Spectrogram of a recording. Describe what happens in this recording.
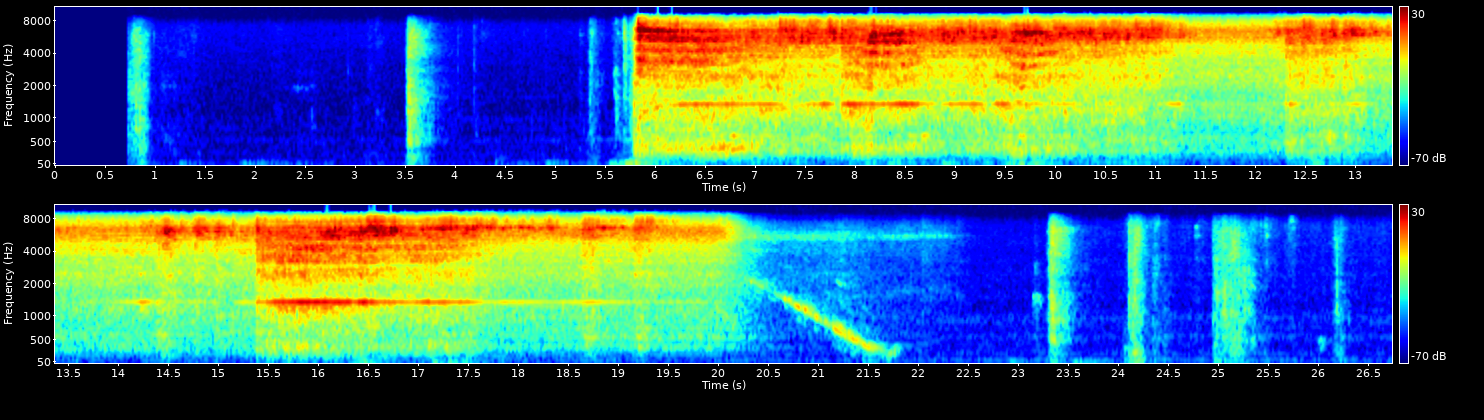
I turned on the vacuum cleaner, cleaned the floor of the living room and turned the vacuum clenaer off again.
